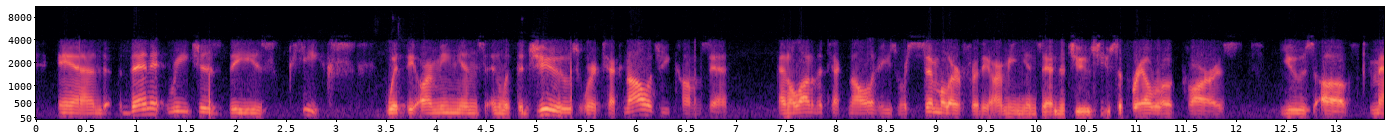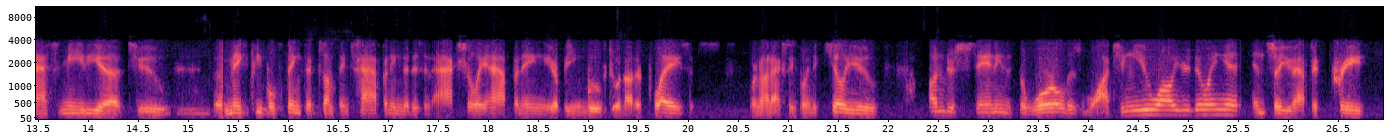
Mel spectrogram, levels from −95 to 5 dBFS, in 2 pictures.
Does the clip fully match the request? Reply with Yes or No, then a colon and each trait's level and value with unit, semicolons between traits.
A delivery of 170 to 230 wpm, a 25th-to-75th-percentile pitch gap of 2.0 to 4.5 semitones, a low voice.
Yes: average, 180 wpm; average, 3.7 semitones; very low, 95 Hz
